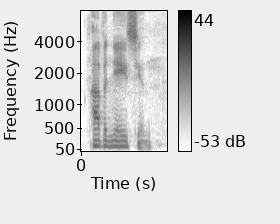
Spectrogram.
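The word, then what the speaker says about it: Avanesyan: Thought that said aneurysm. It's Avanesian. Avanesian is how you say that.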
